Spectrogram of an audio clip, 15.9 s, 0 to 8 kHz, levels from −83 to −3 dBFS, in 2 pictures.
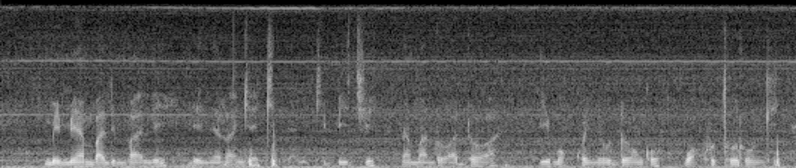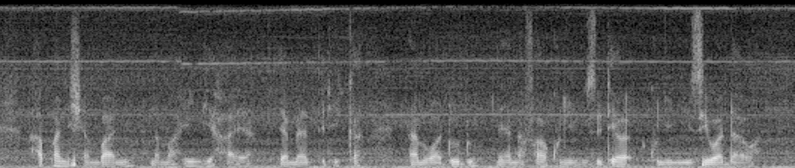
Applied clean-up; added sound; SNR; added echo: none; Engine; 9 dB; none.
